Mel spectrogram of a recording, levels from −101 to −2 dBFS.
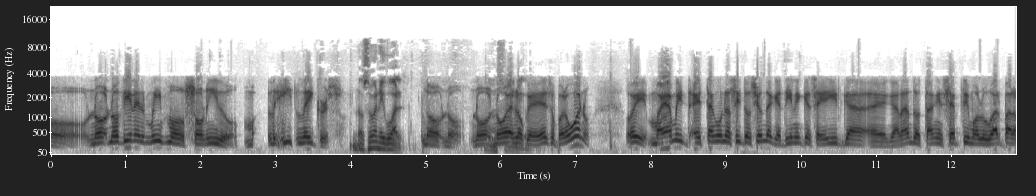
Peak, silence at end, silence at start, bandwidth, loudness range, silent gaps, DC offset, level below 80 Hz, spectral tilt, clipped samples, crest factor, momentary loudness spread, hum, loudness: -6 dBFS; 0 s; 0 s; 10 kHz; 3 LU; none; under 0.1%; -58 dBFS; -5 dB/octave; under 0.1%; 14 dB; 8 LU; none; -21 LUFS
